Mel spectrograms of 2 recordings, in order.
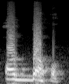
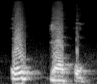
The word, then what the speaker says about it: অধ্যাপক: হয়েছে অকৃতজ্ঞ অকৃতজ্ঞ এখানে এই জটা তোমার গ উচ্চারণ করা অকৃতজ্ঞ এরপরে দেখ অধ্যাপক অধ্যাপক এখানে জফলা যুক্ত শব্দের ওকার হয়ে গেছে অধ্যাপক অধ্যাপক খেয়াল করো অধ্যাপক হসন্ত এরপরে অভিধান রসিককার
